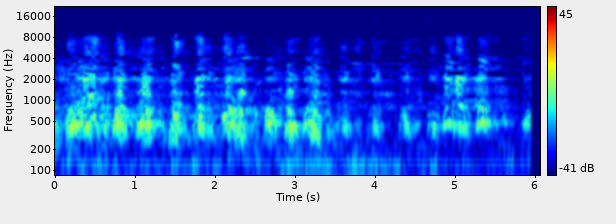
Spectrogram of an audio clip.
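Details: Tibetan Mastiff giving repeated short barks at about three per second, loudest early and softening slightly before stopping abruptly at the end.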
